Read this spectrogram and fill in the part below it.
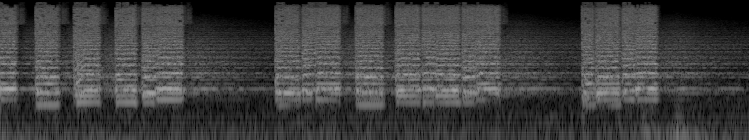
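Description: Hardstyle synth lead built in FL Studio plays a punchy rhythmic phrase of bright, buzzy chords in short repeated stabs, with reverb tails filling the gaps between bursts, loud and alone.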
